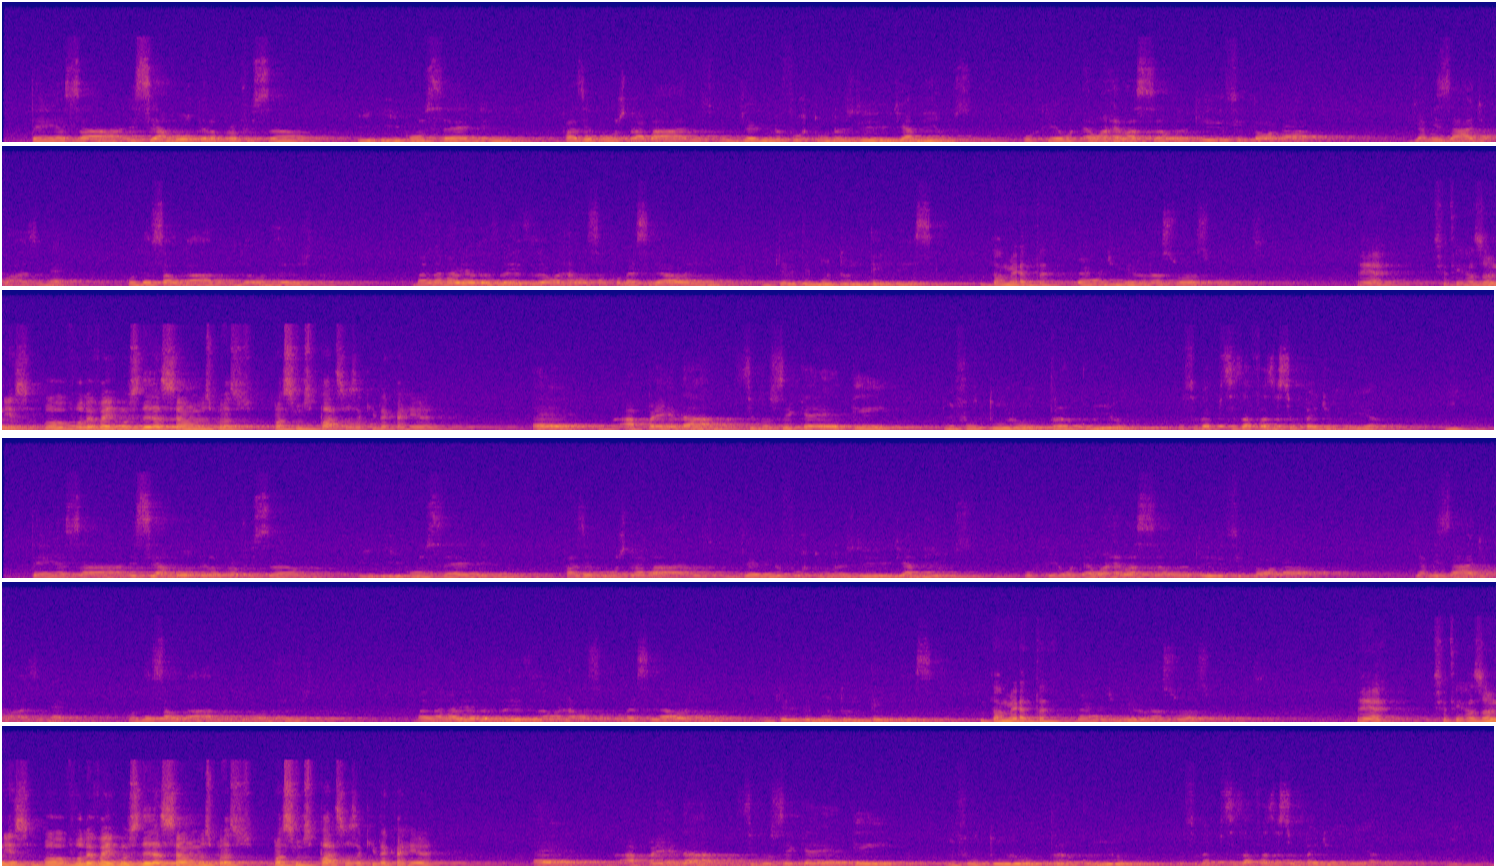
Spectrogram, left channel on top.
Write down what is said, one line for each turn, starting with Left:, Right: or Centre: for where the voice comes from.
Left: têm essa, esse amor pela profissão e, e conseguem fazer bons trabalhos com gerindo fortunas de, de amigos, porque é uma relação que se torna de amizade quase, né? Quando é saudável, quando é honesta. Mas na maioria das vezes é uma relação comercial em, em que ele tem muito interesse
Right: muita
Left: em,
Right: meta.
Left: em ganhar dinheiro nas suas contas.
Right: É, você tem razão nisso. Vou, vou levar em consideração nos meus próximos, próximos passos aqui da carreira.
Left: É, aprenda, se você quer ter um futuro tranquilo, você vai precisar fazer seu pé de meia. E,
